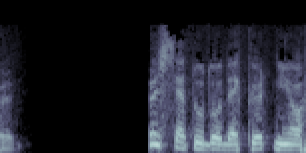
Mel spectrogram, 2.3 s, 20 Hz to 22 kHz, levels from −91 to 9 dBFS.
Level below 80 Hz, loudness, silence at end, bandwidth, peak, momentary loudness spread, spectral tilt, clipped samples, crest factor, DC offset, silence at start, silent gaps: -56 dBFS; -20 LUFS; 0 s; 11 kHz; -8 dBFS; 3 LU; -6 dB/octave; under 0.1%; 14 dB; under 0.1%; 0 s; 0.30-1.11 s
